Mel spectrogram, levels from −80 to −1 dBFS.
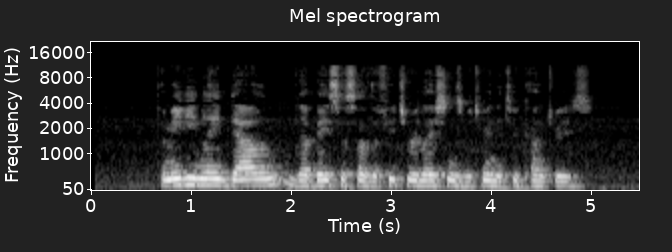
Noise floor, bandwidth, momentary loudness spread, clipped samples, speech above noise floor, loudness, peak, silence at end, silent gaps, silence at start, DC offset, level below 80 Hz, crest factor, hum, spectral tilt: -56 dBFS; 11.5 kHz; 10 LU; under 0.1%; 40 dB; -17 LUFS; -2 dBFS; 0.55 s; none; 0.7 s; under 0.1%; -48 dBFS; 14 dB; none; -6.5 dB/octave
